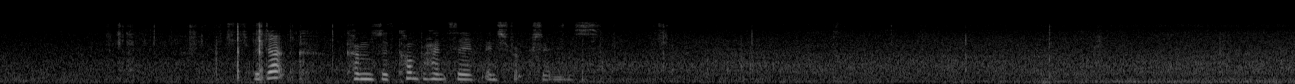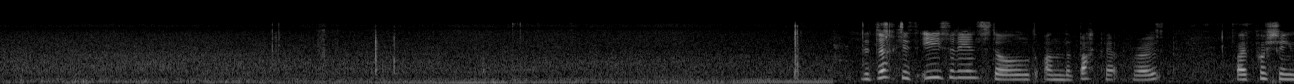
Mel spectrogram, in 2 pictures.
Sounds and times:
Speech: 2.6s - 6.0s, 21.6s - 24.6s, 25.3s - 25.8s.

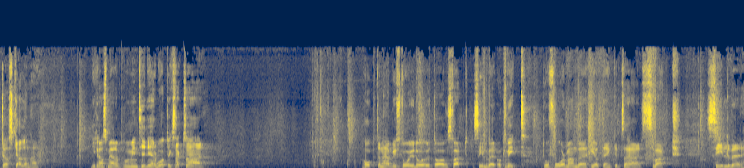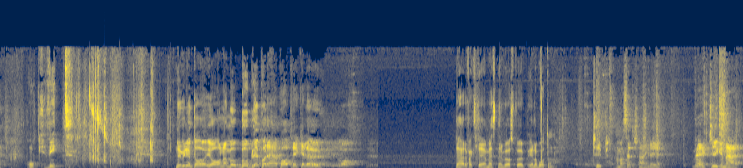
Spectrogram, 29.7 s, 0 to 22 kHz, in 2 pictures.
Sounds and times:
Speech: 0.0s - 0.9s, 1.8s - 4.3s, 7.3s - 13.6s, 14.2s - 16.4s, 18.4s - 22.4s, 24.0s - 29.7s.

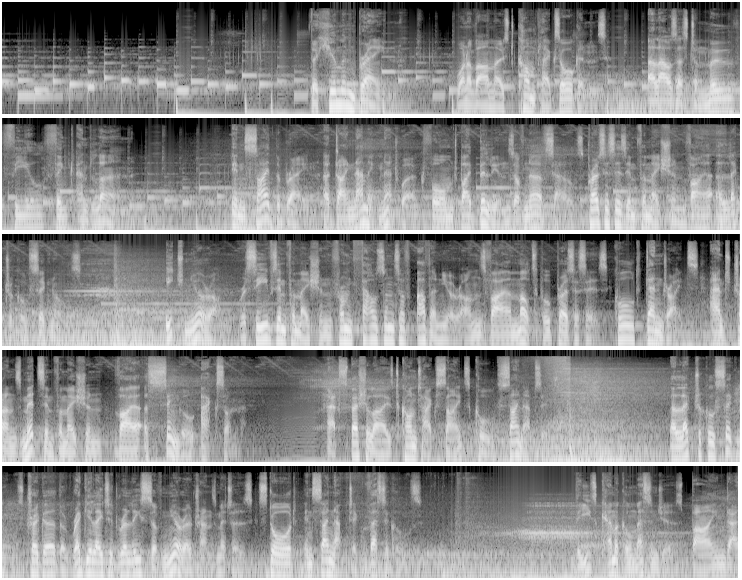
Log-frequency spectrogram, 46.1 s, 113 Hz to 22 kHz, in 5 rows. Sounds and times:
Music: 0.0s - 46.1s
Speech: 3.8s - 5.0s, 5.6s - 10.9s, 12.1s - 19.6s, 20.5s - 30.7s, 31.7s - 34.8s, 36.0s - 42.2s, 44.1s - 46.1s.

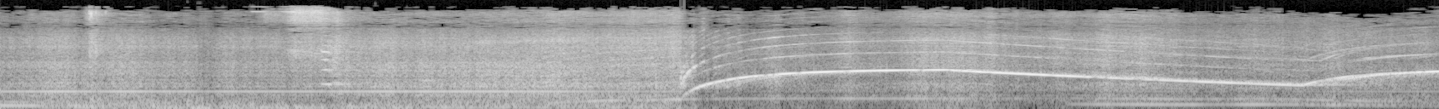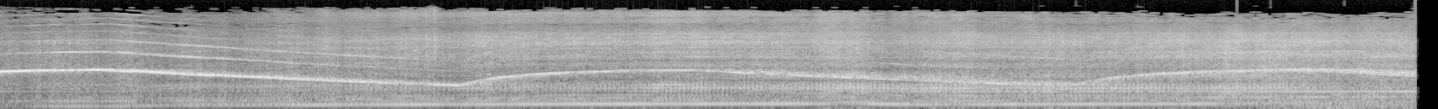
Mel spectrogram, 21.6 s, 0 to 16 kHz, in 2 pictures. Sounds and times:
Truck: 0.0s - 21.4s.

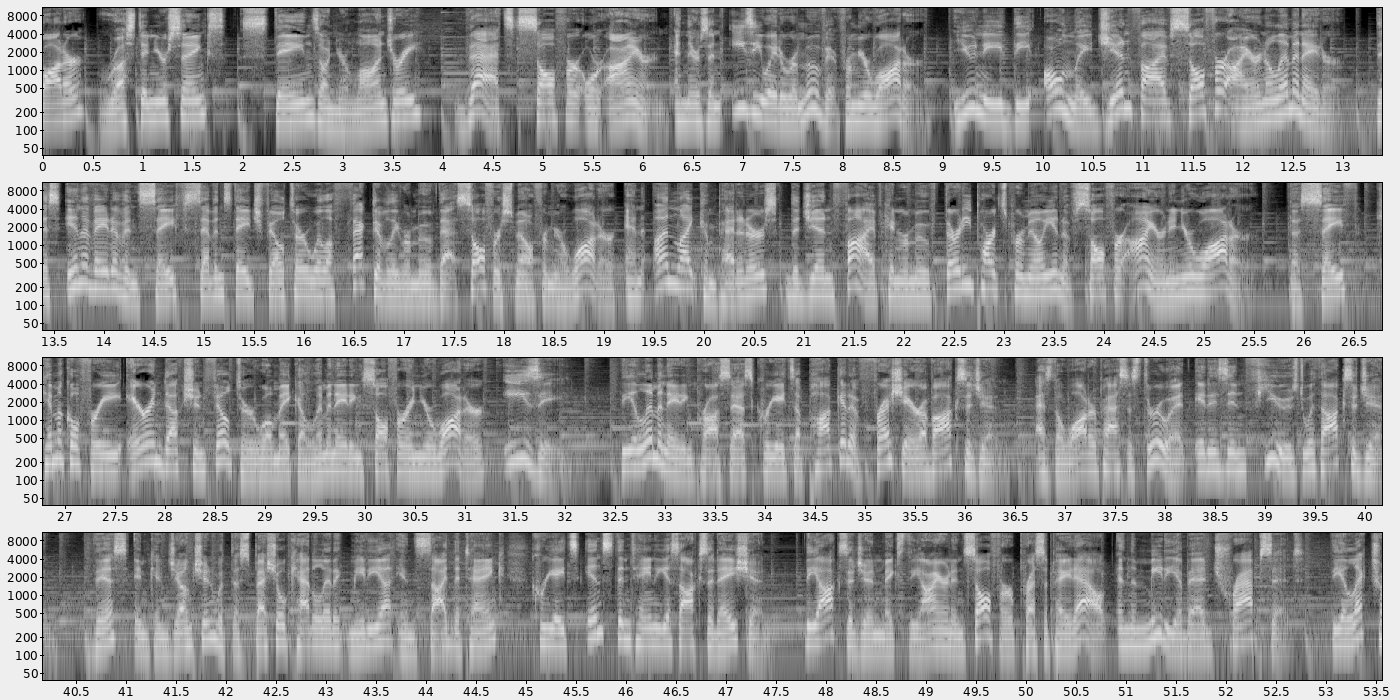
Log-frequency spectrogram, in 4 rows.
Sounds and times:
Speech: 0.0s - 32.0s, 32.6s - 53.5s
Music: 0.0s - 53.5s.

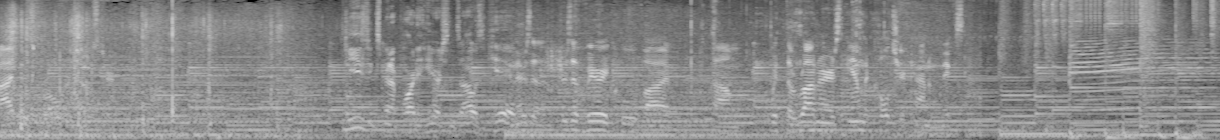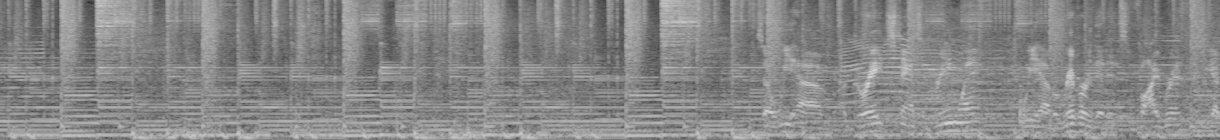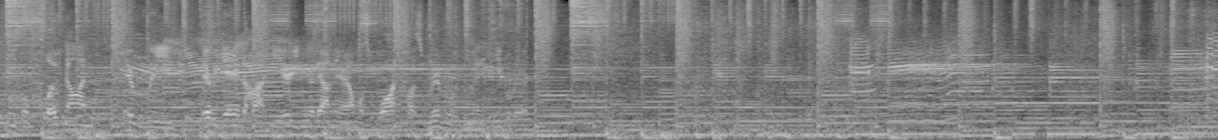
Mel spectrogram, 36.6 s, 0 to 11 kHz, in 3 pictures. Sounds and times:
Speech: 0.0s - 1.2s, 3.4s - 9.7s, 19.8s - 29.8s
Music: 0.0s - 36.5s.

